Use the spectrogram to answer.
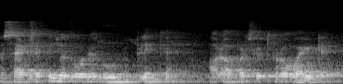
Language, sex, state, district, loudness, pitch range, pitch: Hindi, male, Uttar Pradesh, Ghazipur, -14 LUFS, 110-120 Hz, 115 Hz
